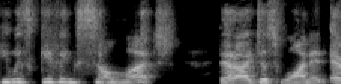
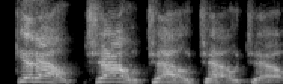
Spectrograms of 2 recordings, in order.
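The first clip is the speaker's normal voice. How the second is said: loud, drawn-out mock dismissal; retold yelling; 2 semitones higher, 6 dB louder, slower than usual. Guru ordering the smoker out, retold yelling. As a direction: imitate the guru shouting someone away. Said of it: "he started yelling at him".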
